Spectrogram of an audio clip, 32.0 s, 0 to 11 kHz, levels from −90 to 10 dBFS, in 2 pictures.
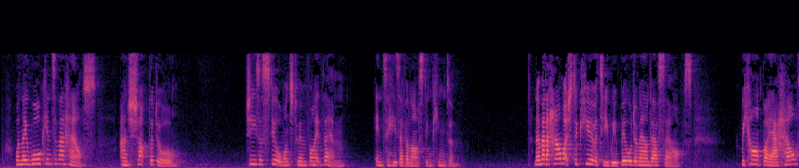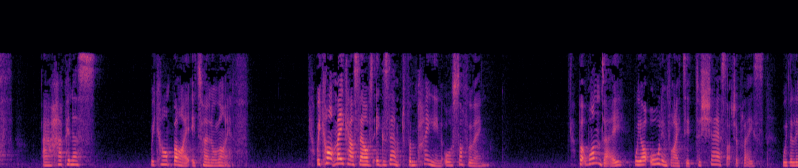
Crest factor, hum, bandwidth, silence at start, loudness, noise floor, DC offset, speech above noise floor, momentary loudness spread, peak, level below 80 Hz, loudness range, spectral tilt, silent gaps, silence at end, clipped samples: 24 dB; none; 8 kHz; 0.1 s; -25 LUFS; -64 dBFS; under 0.1%; 39 dB; 15 LU; -2 dBFS; -64 dBFS; 8 LU; -3.5 dB/octave; none; 0 s; under 0.1%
